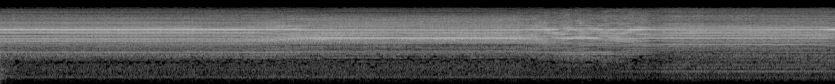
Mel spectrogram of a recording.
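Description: Small brushed DC motor running steadily at speed, a high-pitched whine made of several steady tones.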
